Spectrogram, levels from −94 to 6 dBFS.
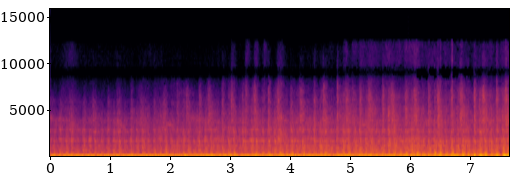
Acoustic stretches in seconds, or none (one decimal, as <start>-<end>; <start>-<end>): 6.1-7.1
